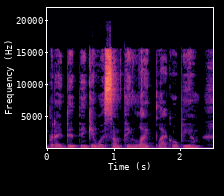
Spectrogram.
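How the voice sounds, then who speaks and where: Room echo is audible as a woman speaks. Her pitch is fairly low, and her pace is moderate. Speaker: perfume reviewer. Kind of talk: product review vlog. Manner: casual, meandering.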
